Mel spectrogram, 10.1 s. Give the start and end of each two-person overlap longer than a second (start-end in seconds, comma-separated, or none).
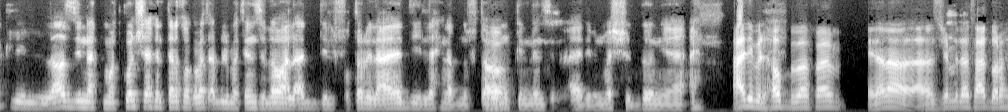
none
